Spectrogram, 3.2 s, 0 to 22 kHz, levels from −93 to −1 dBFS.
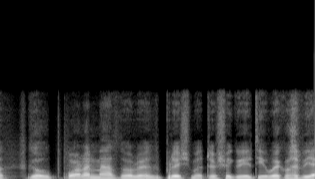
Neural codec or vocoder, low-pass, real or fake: codec, 16 kHz in and 24 kHz out, 0.4 kbps, LongCat-Audio-Codec, four codebook decoder; 10.8 kHz; fake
